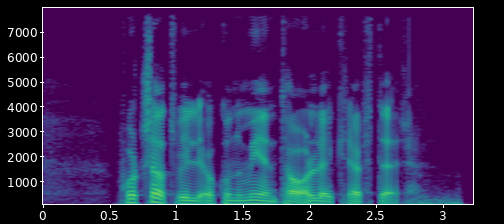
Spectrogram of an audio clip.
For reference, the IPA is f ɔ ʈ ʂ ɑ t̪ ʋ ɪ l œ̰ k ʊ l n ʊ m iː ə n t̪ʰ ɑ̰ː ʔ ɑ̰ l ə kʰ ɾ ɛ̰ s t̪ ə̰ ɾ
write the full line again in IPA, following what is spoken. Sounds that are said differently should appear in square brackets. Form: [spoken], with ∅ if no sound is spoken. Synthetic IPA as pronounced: f ɔ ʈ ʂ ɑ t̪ ʋ ɪ l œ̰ k ʊ [∅] n ʊ m iː ə n t̪ʰ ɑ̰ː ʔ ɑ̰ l ə kʰ ɾ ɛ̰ [f] t̪ ə̰ ɾ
